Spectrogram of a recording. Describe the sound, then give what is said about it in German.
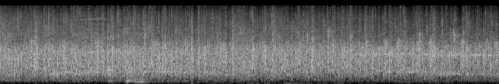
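Steady audience applause fills the whole stretch, a dense, continuous patter of many hands clapping at an even loudness with no voices standing out. “da wollte jemand klatschen, das ist immer erlaubt”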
